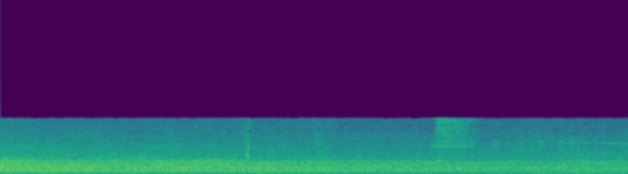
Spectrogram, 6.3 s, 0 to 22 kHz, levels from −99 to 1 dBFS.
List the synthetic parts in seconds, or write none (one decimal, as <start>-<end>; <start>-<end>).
1.3-1.8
